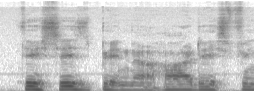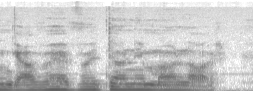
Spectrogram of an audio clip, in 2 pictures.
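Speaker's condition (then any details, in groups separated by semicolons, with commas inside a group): Amyotrophic lateral sclerosis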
